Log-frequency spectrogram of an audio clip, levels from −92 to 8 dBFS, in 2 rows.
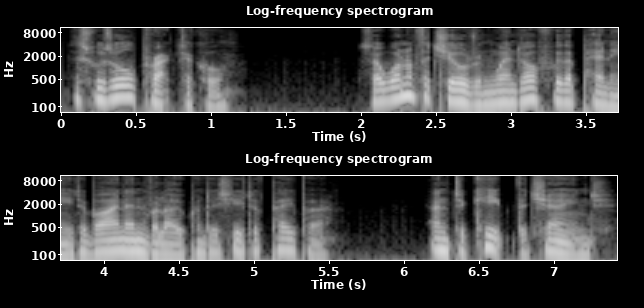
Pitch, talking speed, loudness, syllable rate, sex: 120 Hz, 225 wpm, -20 LUFS, 6.6 syllables/s, male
